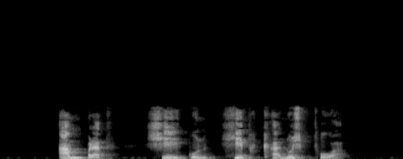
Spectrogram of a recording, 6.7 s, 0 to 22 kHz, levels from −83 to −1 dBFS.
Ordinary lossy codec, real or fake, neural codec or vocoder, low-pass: MP3, 48 kbps; real; none; 7.2 kHz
